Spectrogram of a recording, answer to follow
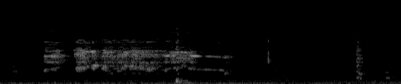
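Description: A faint bird call, about a second and a half long, ending on a falling note.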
